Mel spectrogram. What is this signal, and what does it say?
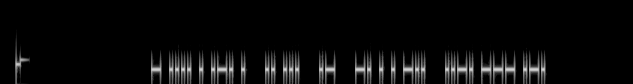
Morse code, heard as a keyed tone, about 40 wpm, 700 Hz. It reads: THERE IS A NEED FOR
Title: Sets of 5 Words Encore2 40wpm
